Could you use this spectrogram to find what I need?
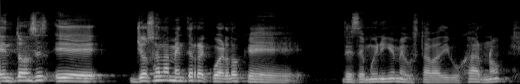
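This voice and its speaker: The speaker is a man with a normal speaking voice. He talks at a fairly slow pace with lively intonation. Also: fairly high pitch for a man. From Mexico, Jalisco. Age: 40s. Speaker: fashion designer. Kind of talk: interview.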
